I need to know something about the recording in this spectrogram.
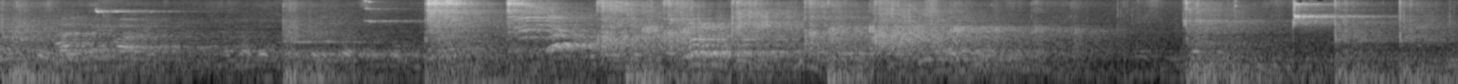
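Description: Sneakers squeak sharply on an echoing gym floor.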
